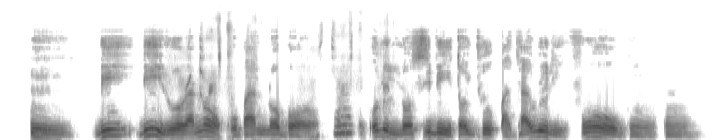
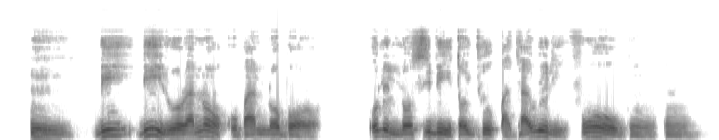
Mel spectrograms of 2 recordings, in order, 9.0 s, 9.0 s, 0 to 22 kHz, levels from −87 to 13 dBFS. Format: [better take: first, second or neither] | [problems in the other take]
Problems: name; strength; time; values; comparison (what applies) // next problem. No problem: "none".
second | noise reduction (neural mask model Resemble Enhance denoiser)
